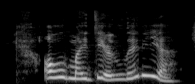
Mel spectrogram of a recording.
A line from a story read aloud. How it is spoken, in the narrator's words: she cried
